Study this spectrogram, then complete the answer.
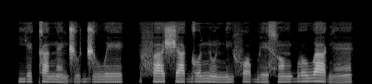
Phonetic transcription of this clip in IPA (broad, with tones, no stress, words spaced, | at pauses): je˧ka˧nɛ̃˨ d͡ʒu˨˦d͡ʒu˧ we˦ | fa˧ʃa˧ɡo˧nũ˨ ni˧fɔ˧ be˨sɔ̃˧ ɡ͡bo˦wa˦˨ɡɛ̃˨˦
